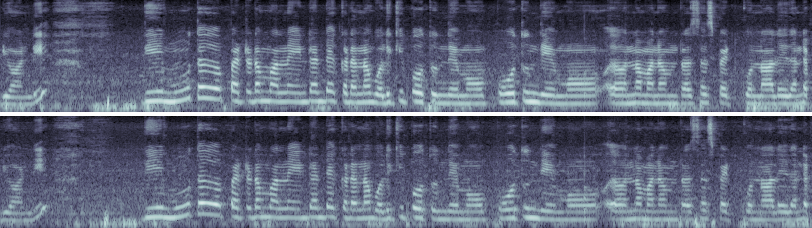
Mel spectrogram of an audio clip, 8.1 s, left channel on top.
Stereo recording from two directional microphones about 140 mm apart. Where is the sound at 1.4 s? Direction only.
15° left (ahead or behind).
